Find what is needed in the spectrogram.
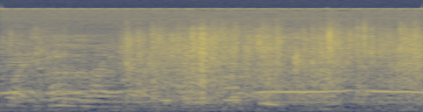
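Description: Indistinct voices of several people in a room, with a steady held tone beneath them and a burst of rustling in the middle.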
